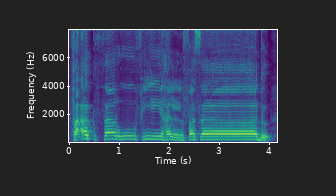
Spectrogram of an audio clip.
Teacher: कलकला होगा, आवाज़ टक्कर खा के अलग हो जाएगी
